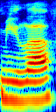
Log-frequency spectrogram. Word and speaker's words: Milah: Uh, so just a little introduction, my name, um, it's Mila. It's pronounced Mila.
